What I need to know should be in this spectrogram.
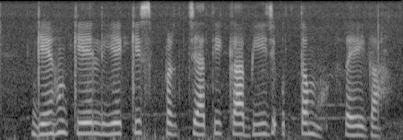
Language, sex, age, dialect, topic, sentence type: Hindi, female, 25-30, Garhwali, agriculture, question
